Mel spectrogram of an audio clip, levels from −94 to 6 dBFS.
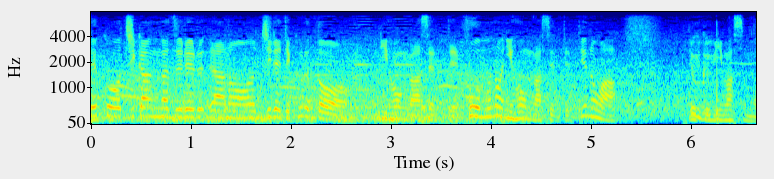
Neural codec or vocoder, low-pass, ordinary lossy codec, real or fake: none; 7.2 kHz; none; real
